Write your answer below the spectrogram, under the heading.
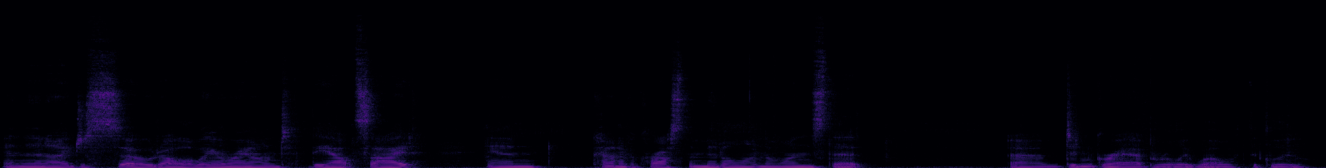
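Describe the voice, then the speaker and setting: A woman speaks in a very deep, low pitch with a dark, mellow tone and a monotone, flat intonation. The recording is very clean, with a silent background. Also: moderate pace. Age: 50s. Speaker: crafter streaming a craft tutorial. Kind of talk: casual chat while crafting on a live stream.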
